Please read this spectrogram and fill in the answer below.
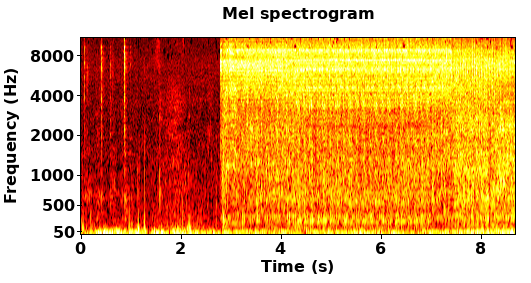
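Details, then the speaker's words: Dune buggy after a new fuel pump pushrod: a few cranking bursts, then a fast, steady, raspy run that never settles to idle; engine will not idle, partly because the number four spark plug was not hooked up. "i discovered part of the running problem number four spark plug was not hooked up"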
